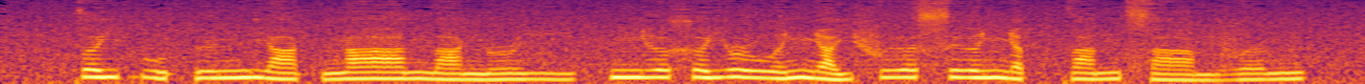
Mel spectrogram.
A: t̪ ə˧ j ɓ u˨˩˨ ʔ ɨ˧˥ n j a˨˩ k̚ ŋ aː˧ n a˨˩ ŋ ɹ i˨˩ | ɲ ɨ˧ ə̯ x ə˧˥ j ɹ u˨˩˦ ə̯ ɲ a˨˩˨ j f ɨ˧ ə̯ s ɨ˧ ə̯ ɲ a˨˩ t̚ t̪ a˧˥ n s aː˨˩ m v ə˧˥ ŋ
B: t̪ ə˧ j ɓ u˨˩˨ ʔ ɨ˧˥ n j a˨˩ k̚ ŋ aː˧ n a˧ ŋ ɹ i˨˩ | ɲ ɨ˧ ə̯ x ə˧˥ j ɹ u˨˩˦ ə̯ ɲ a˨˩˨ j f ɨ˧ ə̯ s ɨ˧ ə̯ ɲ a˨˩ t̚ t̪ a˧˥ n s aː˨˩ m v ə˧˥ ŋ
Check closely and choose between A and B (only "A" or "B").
A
